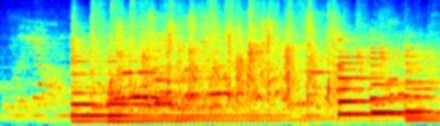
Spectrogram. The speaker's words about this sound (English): You're clapping.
